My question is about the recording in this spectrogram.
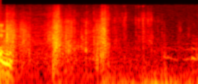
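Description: Footsteps on a gravelly dirt track, with two clear steps about two-thirds of a second and just over a second in.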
